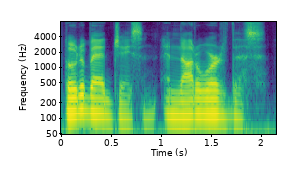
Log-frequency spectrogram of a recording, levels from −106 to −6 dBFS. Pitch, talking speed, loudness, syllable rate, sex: 110 Hz, 250 wpm, -16 LUFS, 5.4 syllables/s, male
